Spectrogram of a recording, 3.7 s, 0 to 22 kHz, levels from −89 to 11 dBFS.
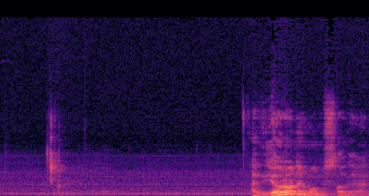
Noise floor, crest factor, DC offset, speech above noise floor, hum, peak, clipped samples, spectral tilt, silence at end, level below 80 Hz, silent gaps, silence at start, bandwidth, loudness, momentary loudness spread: -43 dBFS; 22 dB; under 0.1%; 26 dB; none; 0 dBFS; under 0.1%; -5.5 dB/octave; 0 s; -58 dBFS; none; 0.45 s; 19.5 kHz; -18 LUFS; 28 LU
